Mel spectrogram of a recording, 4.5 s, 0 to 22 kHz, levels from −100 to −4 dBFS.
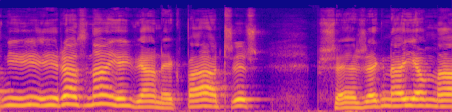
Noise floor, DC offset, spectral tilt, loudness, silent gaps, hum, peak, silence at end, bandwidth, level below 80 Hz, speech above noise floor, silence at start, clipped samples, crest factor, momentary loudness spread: -49 dBFS; under 0.1%; -5 dB/octave; -20 LUFS; none; none; -6 dBFS; 0 s; 16 kHz; -56 dBFS; 29 dB; 0 s; under 0.1%; 14 dB; 7 LU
